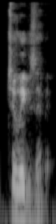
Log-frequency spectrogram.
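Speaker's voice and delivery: ordinary talk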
